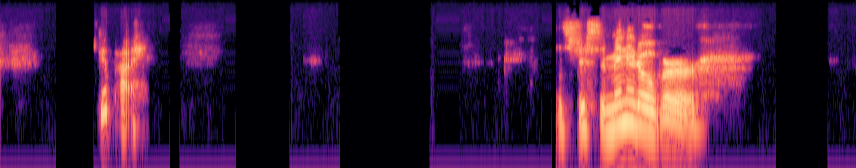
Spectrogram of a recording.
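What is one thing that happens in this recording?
A young woman speaks calmly through a computer microphone, in short bursts.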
